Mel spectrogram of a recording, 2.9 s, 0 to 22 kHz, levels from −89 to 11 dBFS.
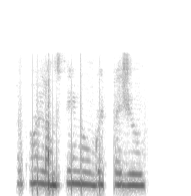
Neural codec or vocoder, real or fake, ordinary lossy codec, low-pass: codec, 24 kHz, 0.9 kbps, WavTokenizer, medium speech release version 1; fake; AAC, 32 kbps; 7.2 kHz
